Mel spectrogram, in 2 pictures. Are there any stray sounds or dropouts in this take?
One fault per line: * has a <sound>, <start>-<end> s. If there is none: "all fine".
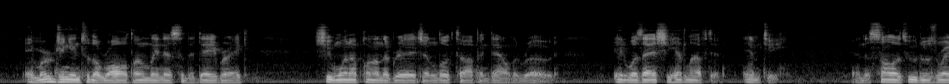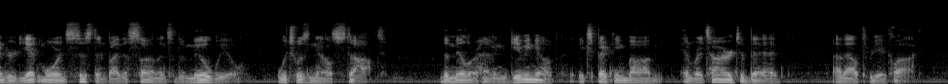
all fine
